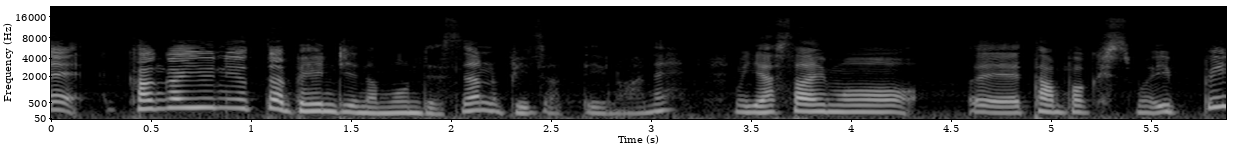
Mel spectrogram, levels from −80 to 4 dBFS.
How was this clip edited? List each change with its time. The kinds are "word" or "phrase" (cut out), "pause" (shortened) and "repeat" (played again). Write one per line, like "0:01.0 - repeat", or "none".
0:03.4 - pause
